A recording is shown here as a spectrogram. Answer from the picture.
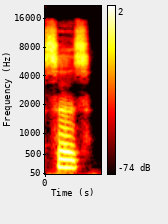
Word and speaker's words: says: And says makes a short E sound, We have a S that says S.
